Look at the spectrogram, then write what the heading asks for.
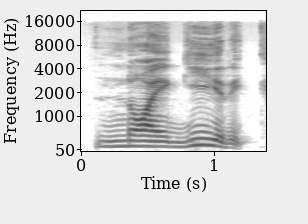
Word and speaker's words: neugierig: এরপর হচ্ছে neugierig, আগ্রহী, কিউরিয়াস। হঠাৎ করে আপনি দেখলেন হচ্ছে রাস্তায় কিছু একটা ঘটতেছে, দেখতেছেন একজন আরেকজনের মারামারি করতেছে, আপনি হচ্ছে আগ্রহী হয়ে গেলেন, neugierig। এবং এটার উচ্চারণটা একটু পিকুলিয়ার টাইপের হওয়ার কথা, Neugierig.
